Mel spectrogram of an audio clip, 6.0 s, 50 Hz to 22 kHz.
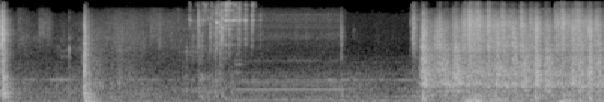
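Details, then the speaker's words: MK2 VW Golf GTI with intermittent idle valve buzzing, just after a 12 V supply and earth check on the idle valve wiring: short crank, then it catches into a steady, even idle around 1000 rpm, not lumpy. "That seems to be idling nice and smooth. Let me check whether the idle valve was vibrating, but that seems all right. Doesn't seem lumpy."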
